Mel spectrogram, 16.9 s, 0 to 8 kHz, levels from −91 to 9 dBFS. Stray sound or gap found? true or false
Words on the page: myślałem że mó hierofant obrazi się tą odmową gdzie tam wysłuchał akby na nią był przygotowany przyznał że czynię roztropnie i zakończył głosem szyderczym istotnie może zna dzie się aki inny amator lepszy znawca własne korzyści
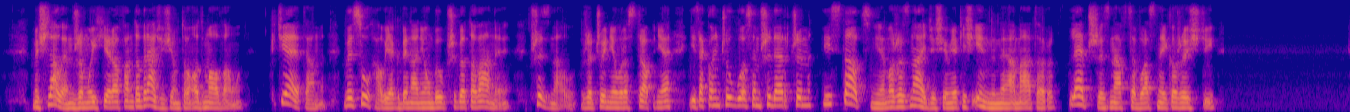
false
